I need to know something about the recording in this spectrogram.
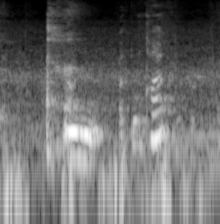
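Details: Two short coughs from a young child with flu or cold, in a quiet room while drinking green coconut water for the cough; a plain cough.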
